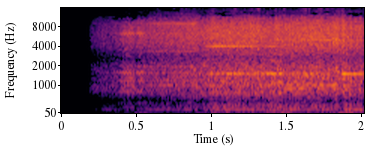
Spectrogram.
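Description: Intro sound effect: a dense, rushing noise swell fades in from silence and grows steadily louder, with a faint held tone running through it.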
